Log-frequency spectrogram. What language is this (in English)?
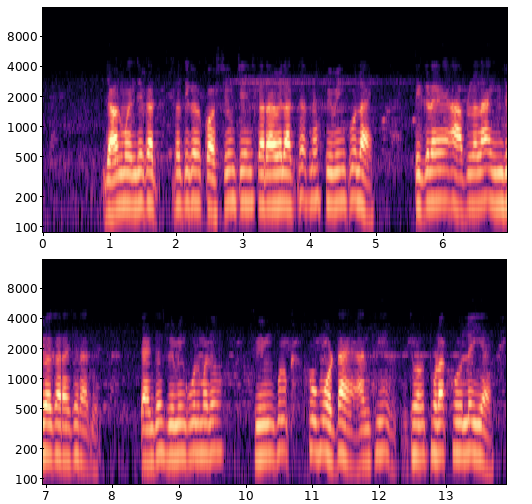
Marathi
